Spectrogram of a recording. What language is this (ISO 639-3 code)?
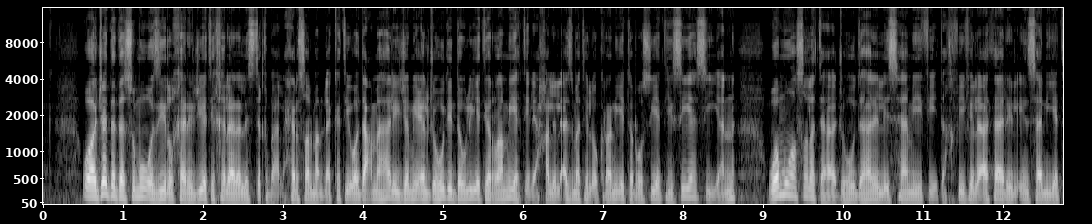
ara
